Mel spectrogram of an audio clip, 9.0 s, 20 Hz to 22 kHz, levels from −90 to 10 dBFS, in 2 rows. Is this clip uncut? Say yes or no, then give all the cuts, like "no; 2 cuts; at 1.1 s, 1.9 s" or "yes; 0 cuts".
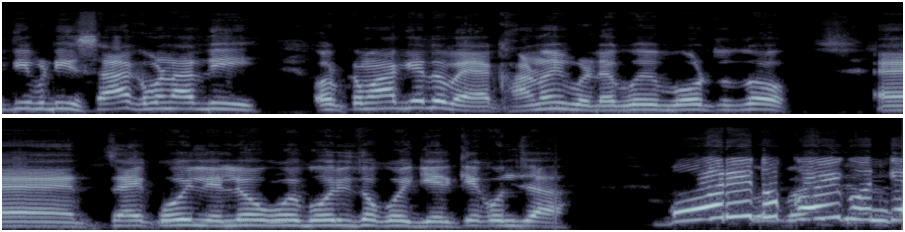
yes; 0 cuts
